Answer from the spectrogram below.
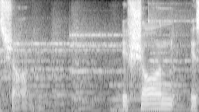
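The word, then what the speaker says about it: Sean: My brain says seen, but I know it's Shawn.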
